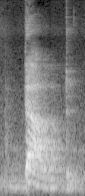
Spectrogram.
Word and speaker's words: doubt: Here, letter B is silent. So when we read, we don't have to read the phonic sound of B. That's why its pronunciation is doubt.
